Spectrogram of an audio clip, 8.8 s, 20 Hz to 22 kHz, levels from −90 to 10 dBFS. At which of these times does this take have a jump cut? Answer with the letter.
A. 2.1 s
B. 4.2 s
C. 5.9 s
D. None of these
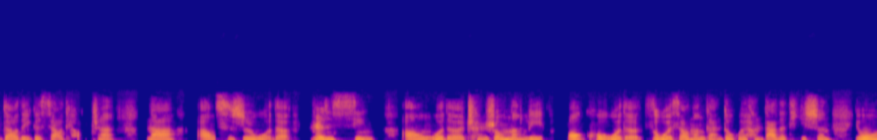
A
